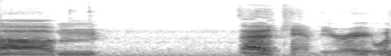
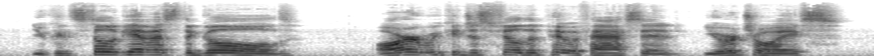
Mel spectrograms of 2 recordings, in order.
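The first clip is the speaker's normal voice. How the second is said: loud, high, taunting scream. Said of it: "he screams down".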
